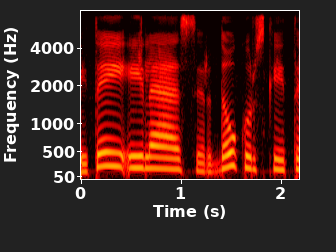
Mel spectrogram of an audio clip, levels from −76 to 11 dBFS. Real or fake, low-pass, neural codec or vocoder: real; 7.2 kHz; none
